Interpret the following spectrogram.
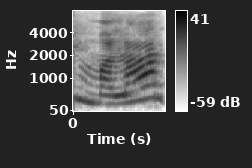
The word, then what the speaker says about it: मल्हार: उस पर चढ़ा देते लेकिन जैसे मल्हार इसमें क्या होता है कि मलार करके उच्चारण और हाथ से पहले तो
